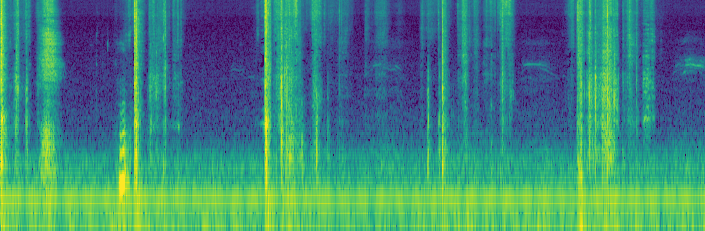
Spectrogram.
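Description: Vinyl records in paper sleeves rustle and clack as they are sorted by hand.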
